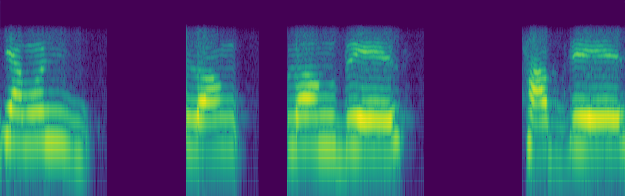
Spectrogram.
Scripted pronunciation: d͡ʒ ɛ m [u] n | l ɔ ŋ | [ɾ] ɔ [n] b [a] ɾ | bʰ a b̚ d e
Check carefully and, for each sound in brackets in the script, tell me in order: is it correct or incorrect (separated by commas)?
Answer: incorrect, incorrect, incorrect, incorrect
